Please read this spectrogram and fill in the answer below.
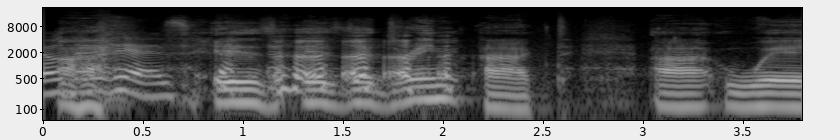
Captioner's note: laughs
